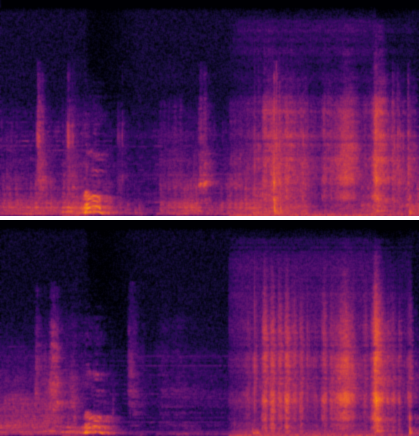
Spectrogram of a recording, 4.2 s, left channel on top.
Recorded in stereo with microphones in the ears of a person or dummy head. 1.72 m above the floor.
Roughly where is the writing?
Right.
